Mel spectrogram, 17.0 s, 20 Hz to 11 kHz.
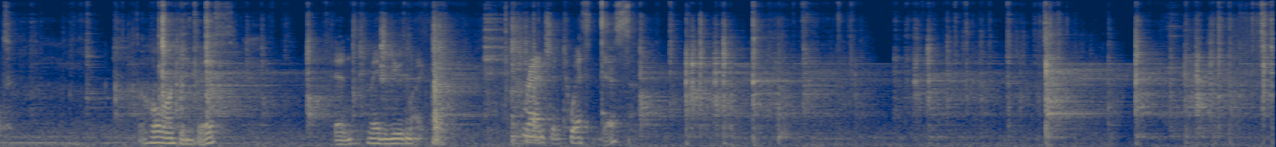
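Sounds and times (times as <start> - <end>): metal clank: 1.2 - 7.4.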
